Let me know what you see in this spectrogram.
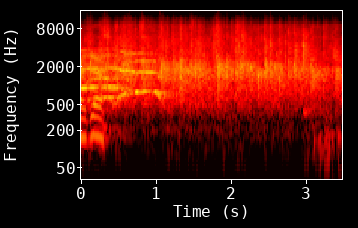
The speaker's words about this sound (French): Donnez-y une main ben d'applaudissement quand même.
